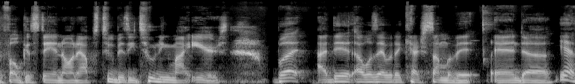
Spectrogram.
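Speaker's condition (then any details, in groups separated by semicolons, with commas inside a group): No condition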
